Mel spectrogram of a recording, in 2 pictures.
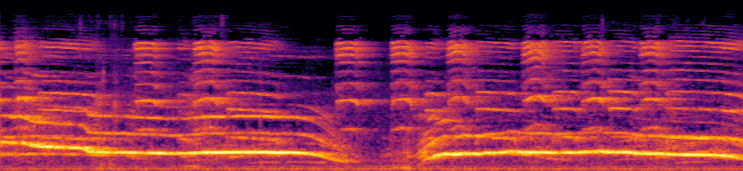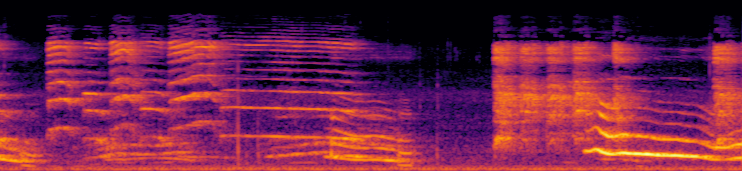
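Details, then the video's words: Pet dog howling along with a recording of her own howling: long sustained tonal howls, each a few seconds long and falling at the end, overlapping with a second, replayed howl voice. "She Howls At Her Own Howling Vid"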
